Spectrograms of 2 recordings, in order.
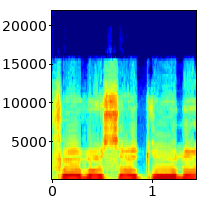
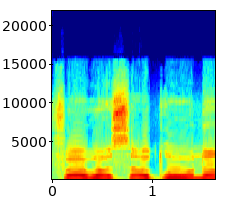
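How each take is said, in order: Both takes have the same delivery.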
